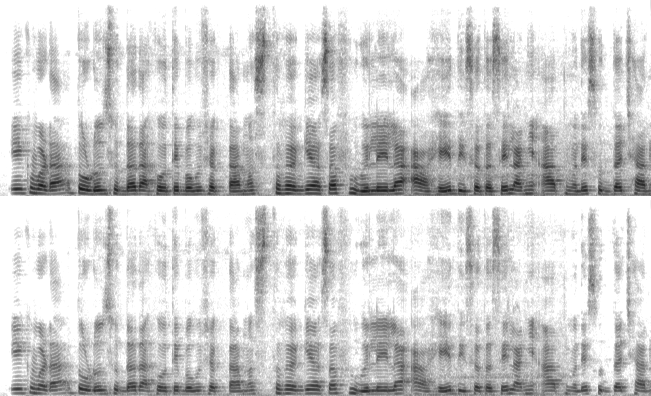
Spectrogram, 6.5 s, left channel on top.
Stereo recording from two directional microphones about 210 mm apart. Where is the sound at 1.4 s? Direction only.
60° left (ahead or behind).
